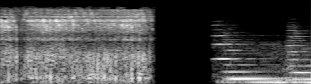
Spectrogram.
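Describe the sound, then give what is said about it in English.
A loud slurping sound effect of an octopus: a wet, noisy gurgle, a brief silence, then a second slurp with a squeaky, almost tonal edge. No one speaks. “Slurping.”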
